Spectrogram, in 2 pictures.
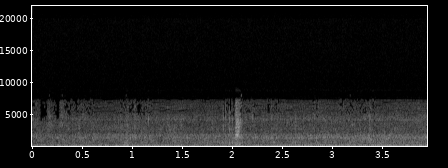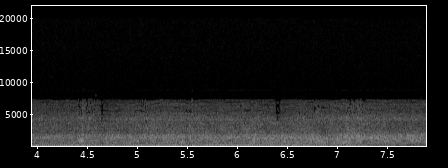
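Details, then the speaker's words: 1997 Dodge Ram 1500 3.9 V6, 200K+ miles, codes P0300/P0302/P0303, pedal floored then off, shifting to fifth at 50, slightly uphill then level: deep lumpy drone with cylinder 3 misfiring under acceleration; owner considering fuel pump/filter and injectors. "I do realize it says check engine and it's PO303. Cylinder number 3 misfire, I understand it. I just wanted to demonstrate what it sounds like."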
